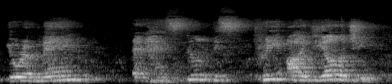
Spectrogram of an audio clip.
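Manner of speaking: ordinary talk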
